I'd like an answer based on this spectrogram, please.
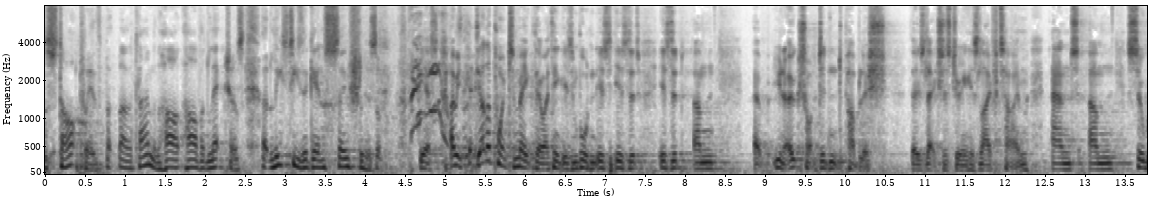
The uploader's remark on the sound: LSE Lecture.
